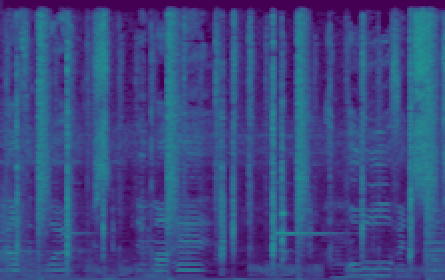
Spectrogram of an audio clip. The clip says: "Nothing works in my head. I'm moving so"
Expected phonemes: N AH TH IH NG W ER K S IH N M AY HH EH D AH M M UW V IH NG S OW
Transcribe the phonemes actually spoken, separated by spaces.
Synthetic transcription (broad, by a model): N AH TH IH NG W ER S IH N M AY HH EH D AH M M UW V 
